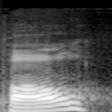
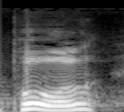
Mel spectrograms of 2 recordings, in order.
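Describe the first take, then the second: First: The vowel is short and plain. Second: The vowel sounds like 'oo', British style. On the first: "they just say Paul" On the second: "the English speak one way, and they call my older brother Poole"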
